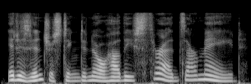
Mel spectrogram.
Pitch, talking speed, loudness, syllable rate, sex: 185 Hz, 240 wpm, -17 LUFS, 6.5 syllables/s, female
